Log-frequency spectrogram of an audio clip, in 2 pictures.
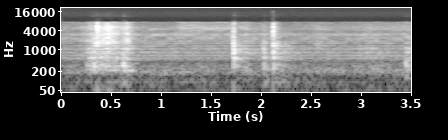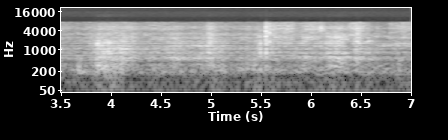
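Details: Hiccups in an adult male: several short, abrupt vocal catches spaced irregularly over a few seconds, with faint room noise.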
